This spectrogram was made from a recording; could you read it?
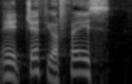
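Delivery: put-on Spanish-speaker accent.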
